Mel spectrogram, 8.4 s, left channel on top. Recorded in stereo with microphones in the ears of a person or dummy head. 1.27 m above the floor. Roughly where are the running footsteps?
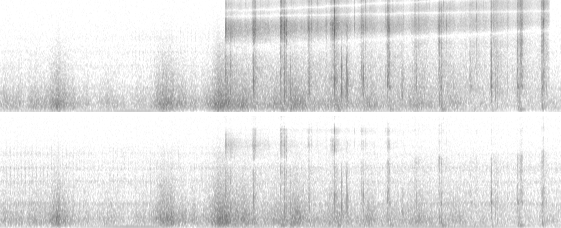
Left.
